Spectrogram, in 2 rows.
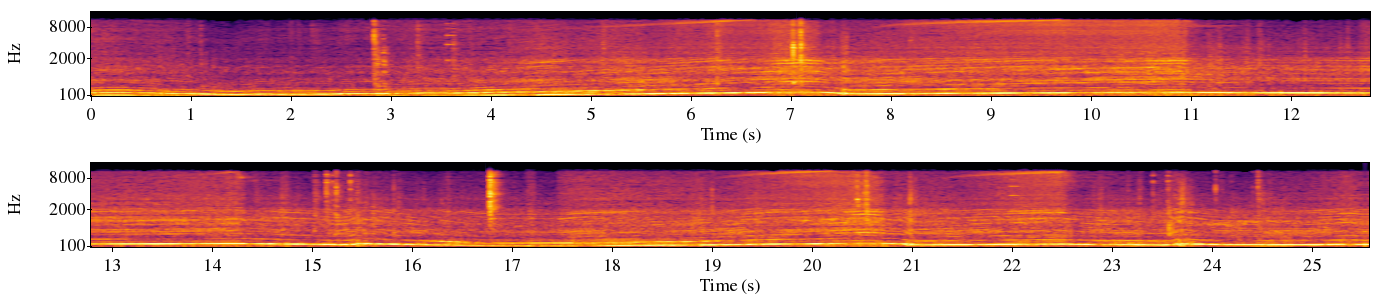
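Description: A car engine in Gran Turismo 7, a drift car, revs steadily and loudly throughout, its pitch rising and falling in smooth sweeps as the throttle is worked, with no talk over it.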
